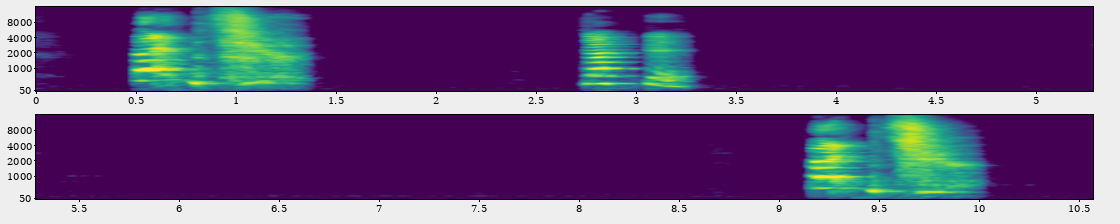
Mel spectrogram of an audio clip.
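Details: Three sharp sneezes, each with a brief breathy lead-in and a forceful burst, separated by silence; self-induced sneezing in a sneezing challenge.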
